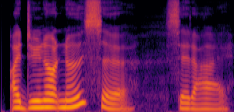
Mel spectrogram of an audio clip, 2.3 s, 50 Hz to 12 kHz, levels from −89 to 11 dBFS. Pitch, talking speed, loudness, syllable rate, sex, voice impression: 185 Hz, 180 wpm, -16 LUFS, 3.7 syllables/s, female, very feminine, young, middle-aged, slightly thin, tensed, very powerful, bright, slightly soft, clear, muffled, fluent, raspy, cute, cool, intellectual, very refreshing, sincere, very calm, friendly, reassuring, unique, slightly elegant, wild, slightly sweet, lively, kind, slightly modest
